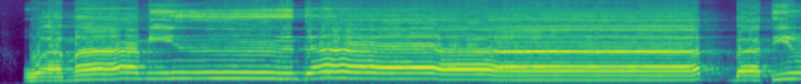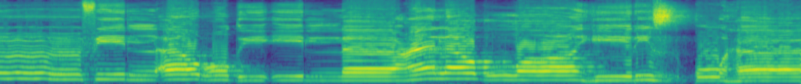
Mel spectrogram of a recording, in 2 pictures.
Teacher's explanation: Di sini ada mad lazim mutsaqqal kalimi, panjangkan dulu dal 6 harokat atau 6 ketukan baru tasydid pada huruf ba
